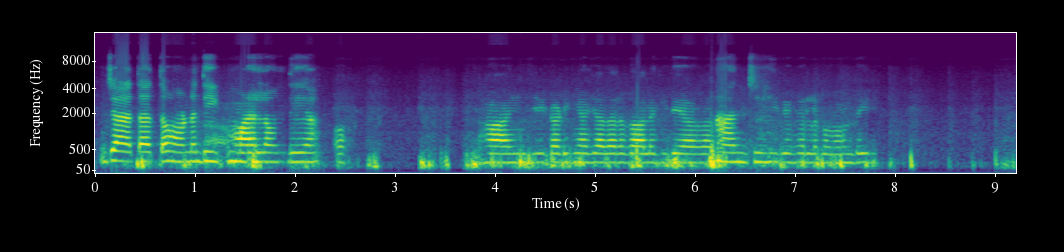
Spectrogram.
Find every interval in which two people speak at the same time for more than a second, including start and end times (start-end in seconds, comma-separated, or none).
none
